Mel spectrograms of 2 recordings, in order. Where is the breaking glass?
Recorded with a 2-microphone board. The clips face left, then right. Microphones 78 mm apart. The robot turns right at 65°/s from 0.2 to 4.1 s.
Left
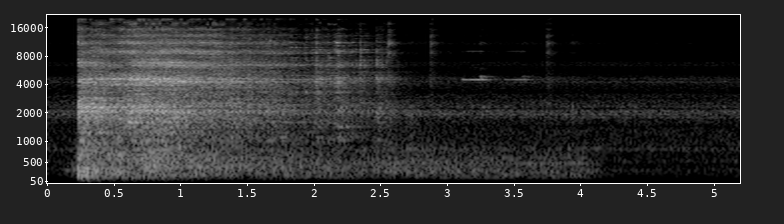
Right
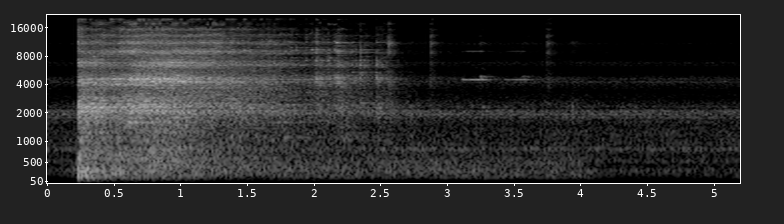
5° right, 0.9 m; by 2.6 s 150° left, 0.9 m.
